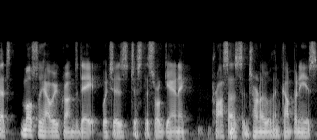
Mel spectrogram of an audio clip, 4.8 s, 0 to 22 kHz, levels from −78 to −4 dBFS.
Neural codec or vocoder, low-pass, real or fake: none; 7.2 kHz; real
